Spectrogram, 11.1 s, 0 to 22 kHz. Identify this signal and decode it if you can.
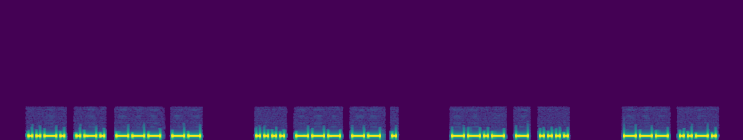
Morse code, heard as a keyed tone, about 20 wpm, 700 Hz. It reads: FROM HOME QTH OF
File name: UK MASTER QSOs TRAINING / 20WPM / UK MASTER QSOs 0072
